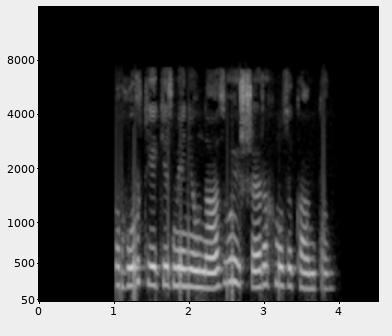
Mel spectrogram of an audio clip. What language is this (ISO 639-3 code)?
bel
